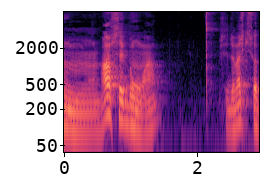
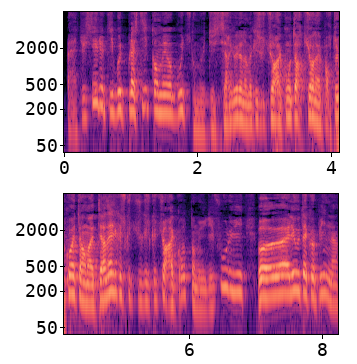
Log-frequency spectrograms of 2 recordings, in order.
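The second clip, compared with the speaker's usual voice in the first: ordinary delivery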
